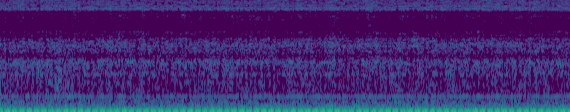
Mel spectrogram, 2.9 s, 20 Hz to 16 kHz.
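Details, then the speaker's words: Vauxhall Zafira A after clearing fault codes, with a slow start and charging voltage in the low 14s: steady, even idle with a soft regular pulse and no knocks or whine, running normally with no warning lights. "Yep. So the car's now running. Lovely."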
